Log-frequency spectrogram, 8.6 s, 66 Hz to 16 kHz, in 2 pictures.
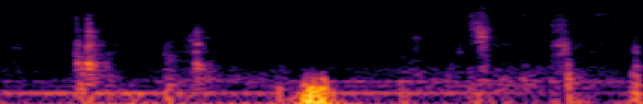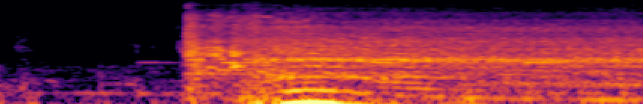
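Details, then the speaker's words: Hyundai Sonata with codes P0011 and P2006, after intake manifold replacement for an intake runner flap code, VVT solenoid not yet replaced: engine cranks, catches and settles to a smooth even idle without misfire or ticking; sounds good. "right there, as you can hear, the engine is running. The engine sounds good."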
